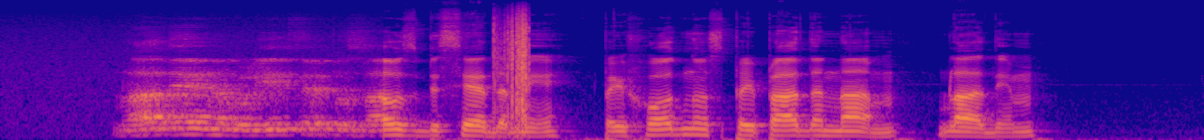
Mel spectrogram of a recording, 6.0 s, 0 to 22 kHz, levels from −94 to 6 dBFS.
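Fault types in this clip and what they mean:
Switch to a distant microphone: From the very start until 1.91 s the speech sounds roomy and hollow, thin in the bass, roughly 10 dB quieter, with audible background noise, then snaps back to a close, full sound. The close microphone's feed was likely missing, leaving a farther one.
Cable scratch noise: From 2.46 to 2.65 s a burst of rough, uneven scratching and rustling sits over the speech at about its own loudness. A worn cable, connector or control was likely moved, making its contact resistance flicker rapidly and inject noise.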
